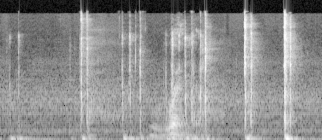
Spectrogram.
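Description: Typing on a computer keyboard: a few separate, irregularly spaced keystroke clicks while a filename is entered.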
